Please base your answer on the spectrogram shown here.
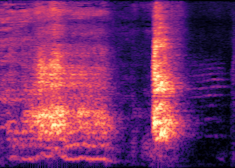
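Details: Angry dog named Reg scolding a door, voicing a long harsh grumble that swells and fades over a second, followed after a pause by a single abrupt bark, then silence.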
